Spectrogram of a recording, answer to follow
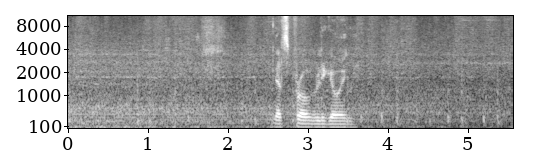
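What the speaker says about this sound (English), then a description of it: "No, it's not the petroleum, it's the aggregates train this time." In a Train Sim World 6 rail simulation on the Medway Valley Line, a loaded aggregates freight train rumbles past with a steady low rolling drone, and someone talks briefly over the noise partway through.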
